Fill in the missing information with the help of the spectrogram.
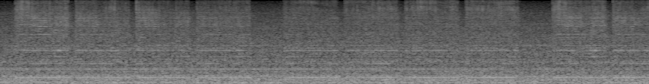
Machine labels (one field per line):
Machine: slide rail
